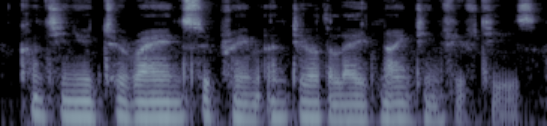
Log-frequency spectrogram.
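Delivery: usual speaking voice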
